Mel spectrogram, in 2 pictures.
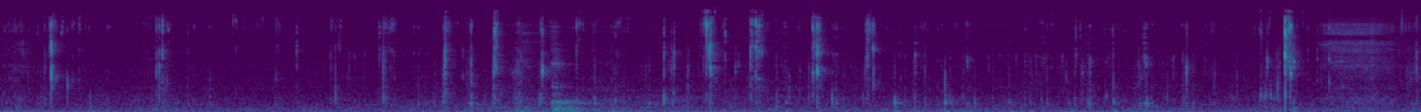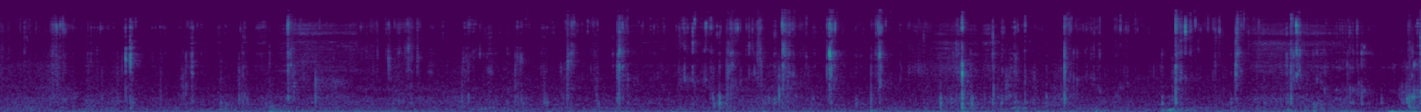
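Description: Close-miked eating of toasted bread topped with melted cheese: steady chewing with wet mouth sounds and many short crunchy bites. The loudest crunch comes about thirteen seconds in.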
